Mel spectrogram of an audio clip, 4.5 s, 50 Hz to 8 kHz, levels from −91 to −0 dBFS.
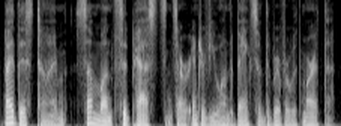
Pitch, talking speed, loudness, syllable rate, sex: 90 Hz, 235 wpm, -21 LUFS, 5.6 syllables/s, male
